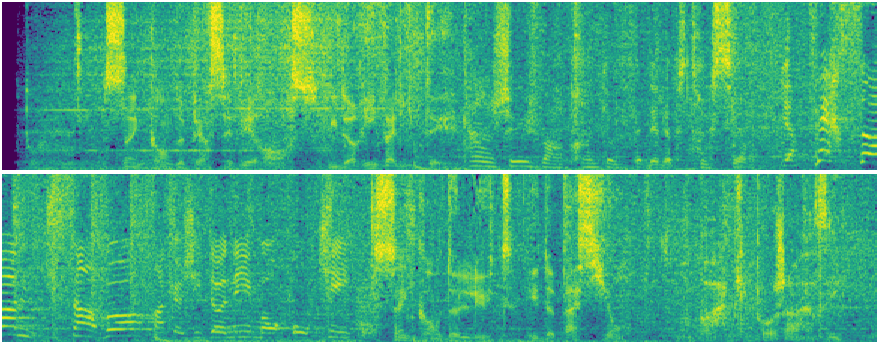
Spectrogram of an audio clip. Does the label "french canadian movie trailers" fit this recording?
Yes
